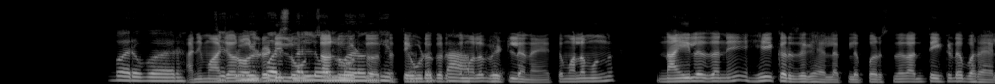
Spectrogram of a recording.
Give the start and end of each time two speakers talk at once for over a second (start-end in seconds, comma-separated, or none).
2.2-5.0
